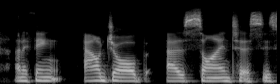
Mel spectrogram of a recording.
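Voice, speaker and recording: A woman speaks with fairly low pitch and ordinary pitch variation. The recording is very clean, with a silent background. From Australia. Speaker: marine biologist. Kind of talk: interview. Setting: studio.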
